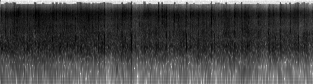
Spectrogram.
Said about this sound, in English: You can clap. You should clap.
